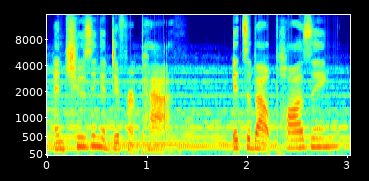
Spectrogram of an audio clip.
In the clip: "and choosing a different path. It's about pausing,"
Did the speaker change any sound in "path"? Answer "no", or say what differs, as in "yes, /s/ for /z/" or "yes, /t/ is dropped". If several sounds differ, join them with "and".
no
